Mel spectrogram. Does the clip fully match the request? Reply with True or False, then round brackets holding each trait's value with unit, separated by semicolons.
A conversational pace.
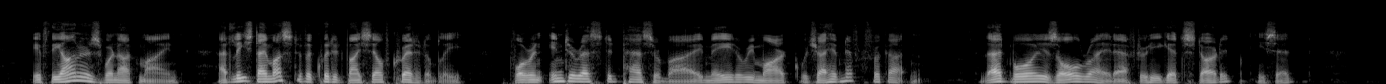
True (165 wpm)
